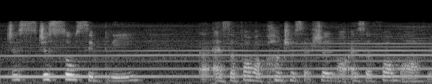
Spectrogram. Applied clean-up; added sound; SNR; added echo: none; Bowed string instrument; 2 dB; none.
